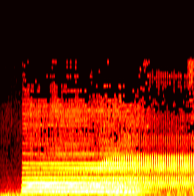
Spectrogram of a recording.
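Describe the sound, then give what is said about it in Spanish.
A train horn sounds in one loud, sustained chord of steady tones that begins abruptly and holds for over two seconds above a low rumble. “súbete al tren, súbete al tren”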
